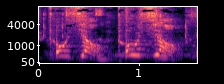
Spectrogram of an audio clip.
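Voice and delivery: laughing. Acted. Reads emoji tag while laughing.

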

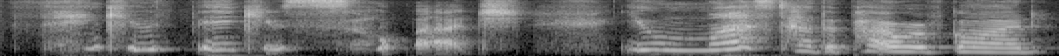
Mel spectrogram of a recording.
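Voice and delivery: high, tearful gratitude; happy sobbing. Acted. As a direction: gush thanks through acted happy tears. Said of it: "the woman sobbed happily".

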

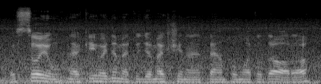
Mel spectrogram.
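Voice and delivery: usual speaking voice

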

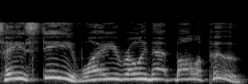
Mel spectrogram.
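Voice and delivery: high, loud animal call; curious pangolin. Acted. Pangolin hails Steve, high and eager. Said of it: "The pangolin says".

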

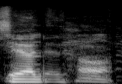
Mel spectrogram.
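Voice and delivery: low, quiet and defeated; deflated after losing it all; dejected. Real, not acted.

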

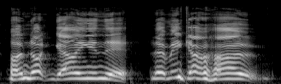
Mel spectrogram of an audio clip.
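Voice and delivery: high, loud wail of protest; panicked shouted refusal; loud cry. A narrator's reading. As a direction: yell it high, dragging out the words. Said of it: "a much louder cry rang out".

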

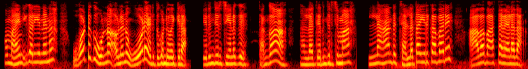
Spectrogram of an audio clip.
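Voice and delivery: ordinary talk

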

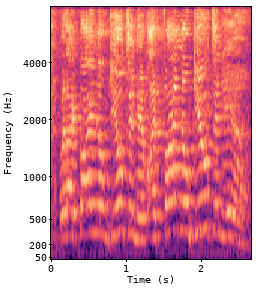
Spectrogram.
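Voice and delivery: shooting back. Acted. Pilate answers the yelling crowd, insistently shooting back. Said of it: "Pilate shoots back".

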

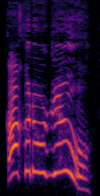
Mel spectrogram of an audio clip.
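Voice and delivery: very high rooster crow; crowing kitty. A narrator's reading. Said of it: "Look at the kitty".

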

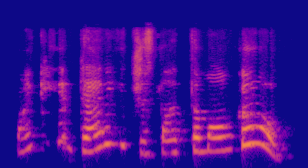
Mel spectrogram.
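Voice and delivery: put-on high small child voice; little girl voice. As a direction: ask like a young girl. Little sister asks.

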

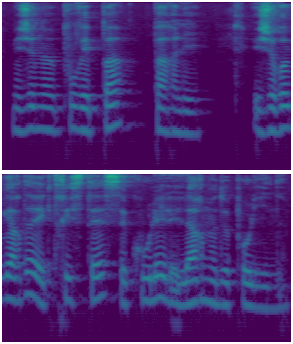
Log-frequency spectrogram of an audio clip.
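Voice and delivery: usual speaking voice

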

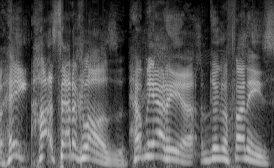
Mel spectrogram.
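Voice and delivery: hammy joke delivery as Miranda; amateur stand-up comedian. Pretend. Comedian telling the room a Santa and Rudolph joke, amateur stand-up patter.

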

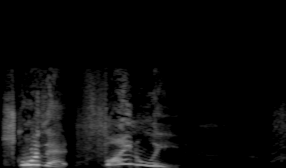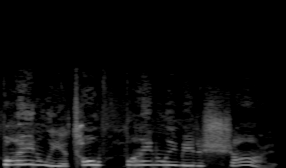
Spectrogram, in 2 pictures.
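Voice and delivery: excited cheer. Real, not acted. Celebrating a long-awaited shot.

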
